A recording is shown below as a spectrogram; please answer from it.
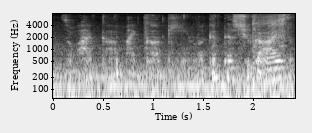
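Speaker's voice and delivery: hushed whisper, showing off a treat. Real, not acted. Vlogger whispers to viewers about her frosted cookie. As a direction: whisper it like a secret snack. Sneaking a cookie before meeting.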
